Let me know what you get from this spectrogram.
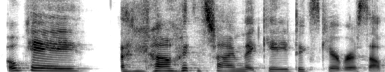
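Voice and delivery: high, loud, laughing mock announcement; mock relieved new year's resolve. Host mocking waiting until January to rest, with a high, laughing voice. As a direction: play up a belated self-care vow with a laugh. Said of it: "I do not wanna wait until January first to be like".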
